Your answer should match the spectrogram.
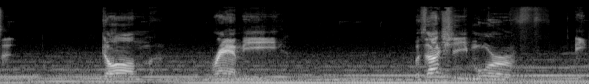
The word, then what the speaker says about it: Domrémy: During her lifetime, the small village that she grew up in, you pronounce it Domrémy, was actually more of a territory of France.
